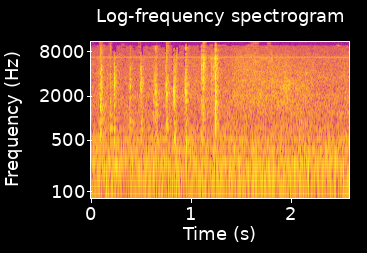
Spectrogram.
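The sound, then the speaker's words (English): A Google search is typed on a computer keyboard: a quick run of many faint keystrokes, then the clicking stops and only a quiet steady hum remains. “And now let's type in, okay. Here's what the Google algorithms calculate for me.”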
